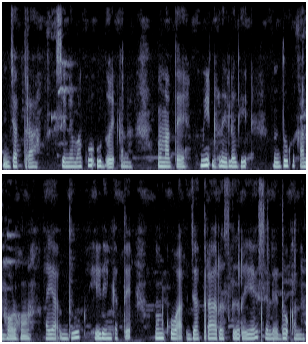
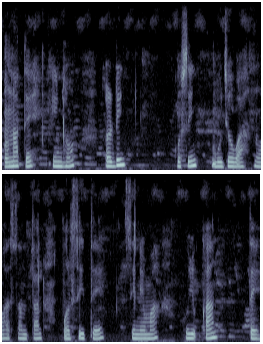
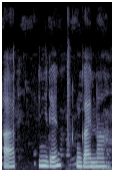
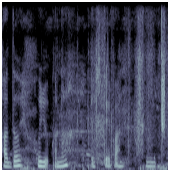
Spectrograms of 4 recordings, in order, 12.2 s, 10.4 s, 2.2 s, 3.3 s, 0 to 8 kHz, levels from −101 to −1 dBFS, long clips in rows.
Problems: constant background noise, low volume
